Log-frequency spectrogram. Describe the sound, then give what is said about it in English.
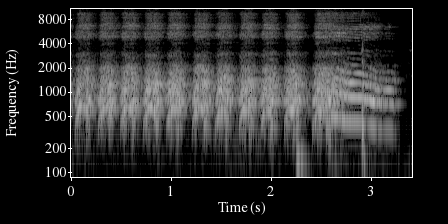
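A squeezed rubber chicken squawks in a rapid run of many rasping, honking pulses at an even rhythm. It ends in a stretched squeal that drops in pitch. The squawk is loud and sounds alone. “And the rubber chicken says,”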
